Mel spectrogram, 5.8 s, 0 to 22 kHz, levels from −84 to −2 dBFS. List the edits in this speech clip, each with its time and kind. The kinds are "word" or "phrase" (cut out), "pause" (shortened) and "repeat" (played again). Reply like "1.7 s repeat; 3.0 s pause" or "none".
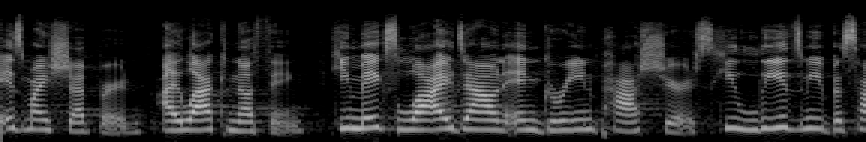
1.0 s pause; 2.1 s pause; 2.6 s word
